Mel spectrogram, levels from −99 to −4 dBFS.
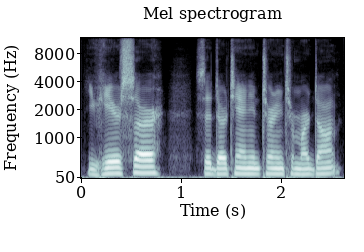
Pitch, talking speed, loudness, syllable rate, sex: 135 Hz, 180 wpm, -16 LUFS, 5.4 syllables/s, male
